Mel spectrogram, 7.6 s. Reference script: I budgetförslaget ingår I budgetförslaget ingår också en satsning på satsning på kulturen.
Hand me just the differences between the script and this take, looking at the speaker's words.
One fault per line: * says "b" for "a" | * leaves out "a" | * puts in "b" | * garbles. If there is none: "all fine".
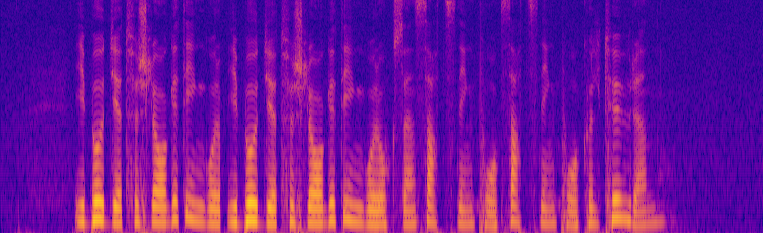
all fine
